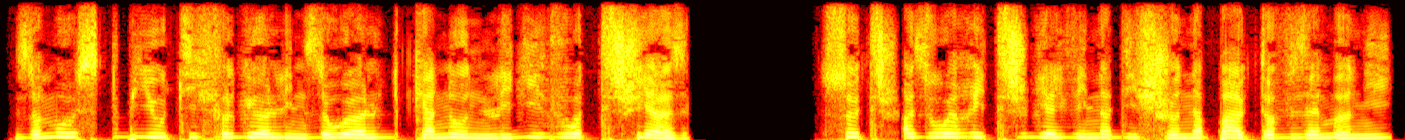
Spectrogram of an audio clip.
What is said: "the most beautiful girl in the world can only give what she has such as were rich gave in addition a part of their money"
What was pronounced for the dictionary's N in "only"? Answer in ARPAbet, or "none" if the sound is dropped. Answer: N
